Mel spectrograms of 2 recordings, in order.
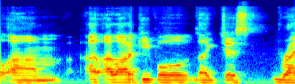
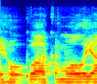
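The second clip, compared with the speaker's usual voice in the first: ordinary talk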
